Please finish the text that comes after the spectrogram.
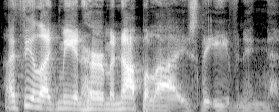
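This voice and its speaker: An easygoing blind houseguest, played by a male reader, speaks high and loud in a very bright, forceful voice. He is folksy, curious and emphatic, a genial storybook character. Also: expressive, fairly quick, gravelly, full character voice. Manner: emphatic, folksy, calls listener bub. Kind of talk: audiobook character voice.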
